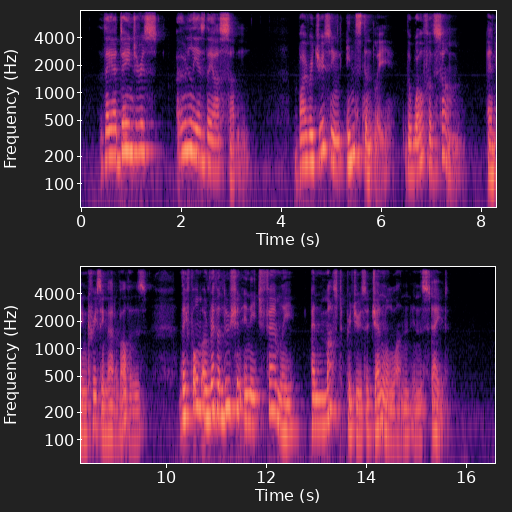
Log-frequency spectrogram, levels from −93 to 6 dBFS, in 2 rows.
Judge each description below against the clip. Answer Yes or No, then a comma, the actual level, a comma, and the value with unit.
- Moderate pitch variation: No, wide, 8.2 semitones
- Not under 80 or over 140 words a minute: Yes, slow, 135 wpm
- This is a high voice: No, medium, 155 Hz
